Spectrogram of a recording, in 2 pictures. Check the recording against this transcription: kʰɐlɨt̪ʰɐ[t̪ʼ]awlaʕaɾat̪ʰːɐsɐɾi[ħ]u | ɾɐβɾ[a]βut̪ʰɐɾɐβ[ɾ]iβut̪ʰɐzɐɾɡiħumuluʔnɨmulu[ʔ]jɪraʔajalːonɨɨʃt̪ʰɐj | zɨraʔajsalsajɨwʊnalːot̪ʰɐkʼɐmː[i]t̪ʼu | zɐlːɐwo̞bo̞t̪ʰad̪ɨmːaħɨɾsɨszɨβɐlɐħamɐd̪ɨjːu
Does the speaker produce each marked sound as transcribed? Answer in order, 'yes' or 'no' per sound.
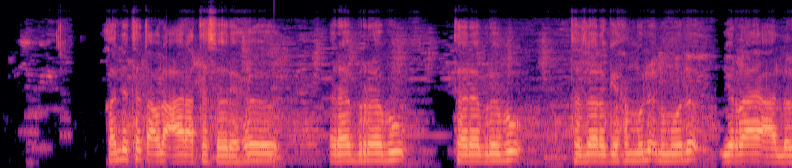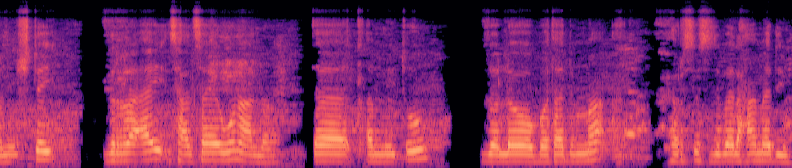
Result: yes, yes, no, yes, yes, yes

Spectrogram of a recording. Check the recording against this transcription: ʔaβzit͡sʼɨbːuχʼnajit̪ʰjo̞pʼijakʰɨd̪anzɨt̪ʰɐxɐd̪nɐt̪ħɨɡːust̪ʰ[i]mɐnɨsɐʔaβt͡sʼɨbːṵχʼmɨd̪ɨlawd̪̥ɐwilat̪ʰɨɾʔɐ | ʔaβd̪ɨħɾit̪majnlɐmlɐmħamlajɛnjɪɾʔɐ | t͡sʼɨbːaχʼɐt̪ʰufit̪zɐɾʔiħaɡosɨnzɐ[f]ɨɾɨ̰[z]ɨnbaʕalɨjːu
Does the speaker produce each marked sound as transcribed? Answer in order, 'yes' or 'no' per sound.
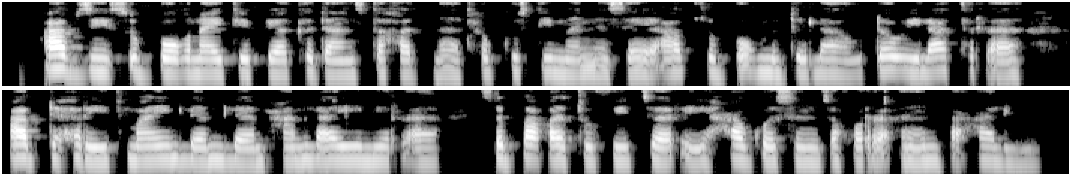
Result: yes, no, no

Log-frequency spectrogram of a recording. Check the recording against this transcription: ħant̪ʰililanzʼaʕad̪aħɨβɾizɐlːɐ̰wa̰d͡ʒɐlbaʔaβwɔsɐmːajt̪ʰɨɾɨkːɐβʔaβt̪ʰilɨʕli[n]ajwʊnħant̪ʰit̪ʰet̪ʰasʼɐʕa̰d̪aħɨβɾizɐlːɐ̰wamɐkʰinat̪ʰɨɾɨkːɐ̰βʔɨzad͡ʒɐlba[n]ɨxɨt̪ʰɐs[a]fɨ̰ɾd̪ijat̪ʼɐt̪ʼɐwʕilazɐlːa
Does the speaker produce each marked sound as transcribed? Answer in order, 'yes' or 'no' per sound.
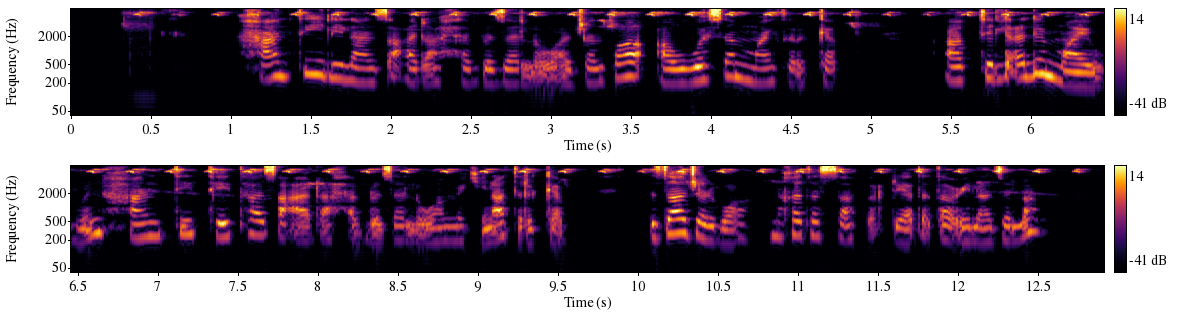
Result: no, yes, yes

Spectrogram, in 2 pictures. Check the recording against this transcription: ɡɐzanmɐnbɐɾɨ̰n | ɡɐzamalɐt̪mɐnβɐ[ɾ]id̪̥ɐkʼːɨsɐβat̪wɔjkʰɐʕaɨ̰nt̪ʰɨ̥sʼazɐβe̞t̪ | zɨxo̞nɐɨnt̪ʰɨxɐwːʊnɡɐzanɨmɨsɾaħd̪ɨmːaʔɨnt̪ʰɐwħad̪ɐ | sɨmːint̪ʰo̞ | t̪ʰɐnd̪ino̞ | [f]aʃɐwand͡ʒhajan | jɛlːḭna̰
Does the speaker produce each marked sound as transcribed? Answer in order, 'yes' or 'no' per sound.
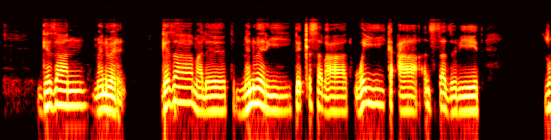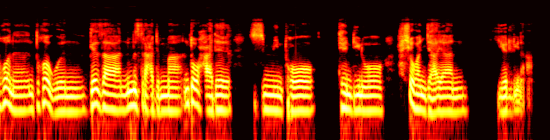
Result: yes, no

